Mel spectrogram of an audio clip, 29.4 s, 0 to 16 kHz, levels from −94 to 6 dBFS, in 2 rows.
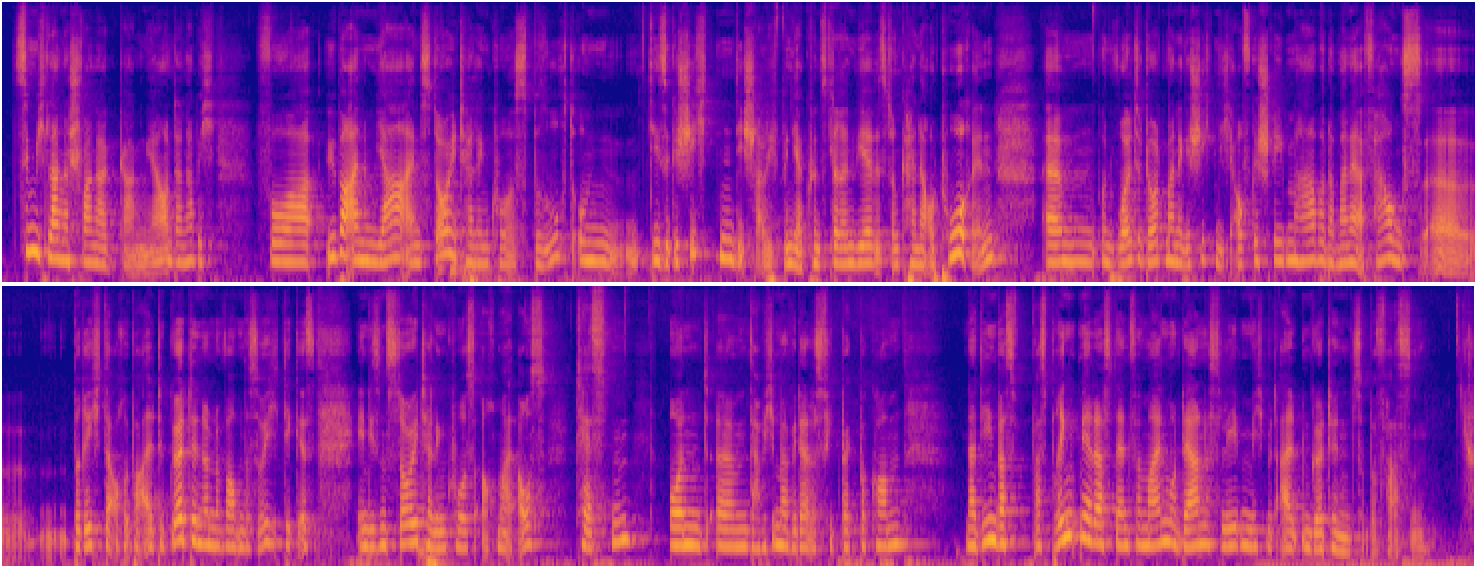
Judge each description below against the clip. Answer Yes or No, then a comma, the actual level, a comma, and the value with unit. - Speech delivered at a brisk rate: No, average, 180 wpm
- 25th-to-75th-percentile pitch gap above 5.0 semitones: No, average, 2.8 semitones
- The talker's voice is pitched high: Yes, high, 195 Hz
